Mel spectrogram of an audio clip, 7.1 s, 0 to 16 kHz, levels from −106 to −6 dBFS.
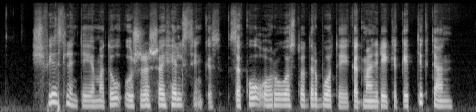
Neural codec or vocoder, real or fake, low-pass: vocoder, 44.1 kHz, 128 mel bands, Pupu-Vocoder; fake; 14.4 kHz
